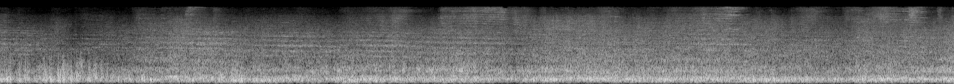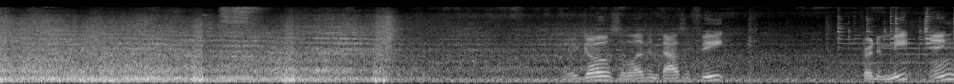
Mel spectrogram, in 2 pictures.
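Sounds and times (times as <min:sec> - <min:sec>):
steel wheels rumbling on rail: 0:00.0 - 0:19.0.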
